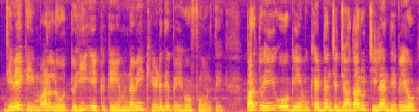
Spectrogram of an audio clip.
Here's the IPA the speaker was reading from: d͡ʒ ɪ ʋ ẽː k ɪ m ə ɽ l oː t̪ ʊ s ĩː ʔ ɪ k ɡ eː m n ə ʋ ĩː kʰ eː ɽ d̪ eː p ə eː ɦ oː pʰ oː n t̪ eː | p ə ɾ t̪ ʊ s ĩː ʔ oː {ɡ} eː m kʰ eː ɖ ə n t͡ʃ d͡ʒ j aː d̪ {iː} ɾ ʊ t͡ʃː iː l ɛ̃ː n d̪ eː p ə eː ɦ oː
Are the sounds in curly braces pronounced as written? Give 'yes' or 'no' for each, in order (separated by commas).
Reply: yes, no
